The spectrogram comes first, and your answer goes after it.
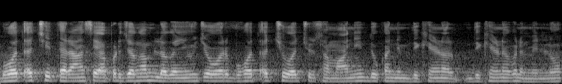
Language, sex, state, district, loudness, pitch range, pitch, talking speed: Garhwali, male, Uttarakhand, Tehri Garhwal, -20 LUFS, 150-165 Hz, 160 Hz, 235 wpm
